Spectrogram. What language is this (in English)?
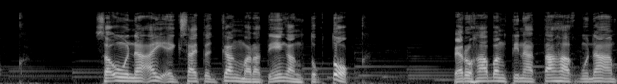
Filipino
